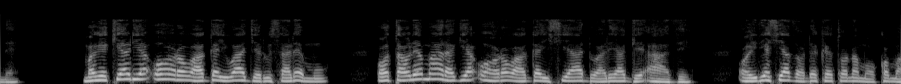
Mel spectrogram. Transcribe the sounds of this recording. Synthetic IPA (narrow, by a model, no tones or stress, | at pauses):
nɛ | maɣekeaɾiaʔohɔɾɔwaɡaiwad͡ʒɛɾusaɾɛmu | ɔtaoɾeamaːɾaɣiaʔohɔɾɔwaɡaiɕiaːdoaɾeaɡeʔaðe | ɔiɾeaɕjaðɔːdɛkɛtwɔnamɔkɔma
